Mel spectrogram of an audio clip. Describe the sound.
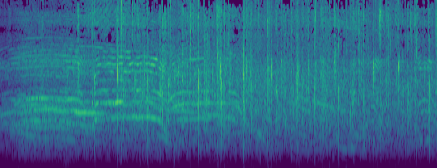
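A church audience claps steadily throughout, a dense patter of many hands, with cheering and raised voices rising over it early on before the clapping carries on alone.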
